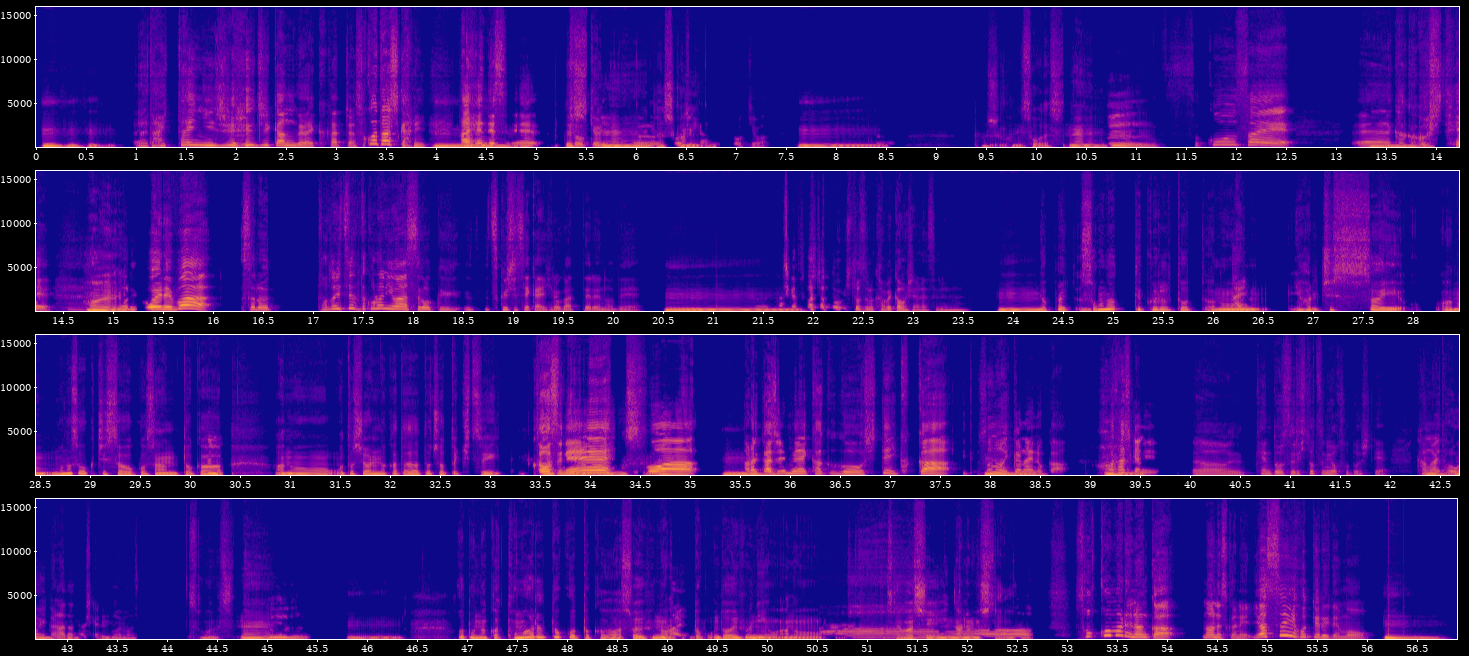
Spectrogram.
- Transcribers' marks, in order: laughing while speaking: "にじゅうじかん ぐらいかかっちゃう。そこは確かに大変ですね"; laughing while speaking: "覚悟して"; drawn out: "ああ"; other background noise
- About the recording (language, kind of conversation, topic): Japanese, podcast, 旅行するならどんな場所が好きですか？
